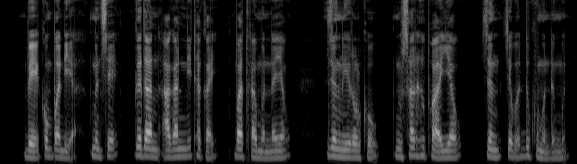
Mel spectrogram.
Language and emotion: Bodo, sad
